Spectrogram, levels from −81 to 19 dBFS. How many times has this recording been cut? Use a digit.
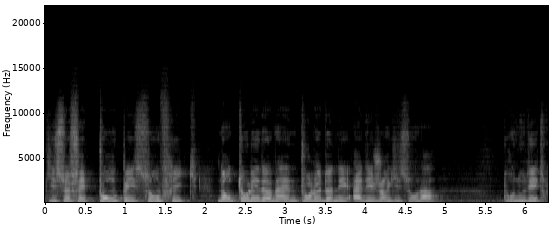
0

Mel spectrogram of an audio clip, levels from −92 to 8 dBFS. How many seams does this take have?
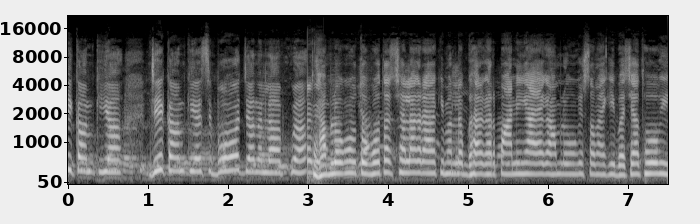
1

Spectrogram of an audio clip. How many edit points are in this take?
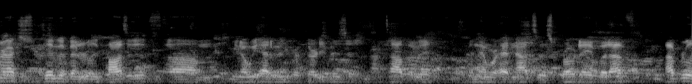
0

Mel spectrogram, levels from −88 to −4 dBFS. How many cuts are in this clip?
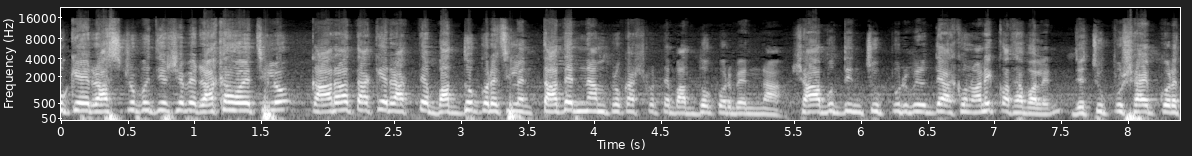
4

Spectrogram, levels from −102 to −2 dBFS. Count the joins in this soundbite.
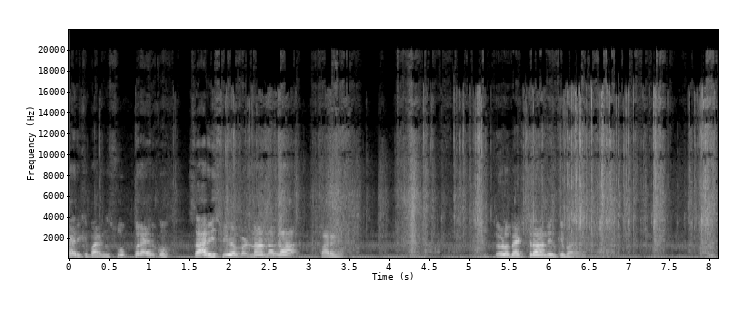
0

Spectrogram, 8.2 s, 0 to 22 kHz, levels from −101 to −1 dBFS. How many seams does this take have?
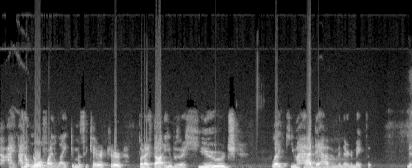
0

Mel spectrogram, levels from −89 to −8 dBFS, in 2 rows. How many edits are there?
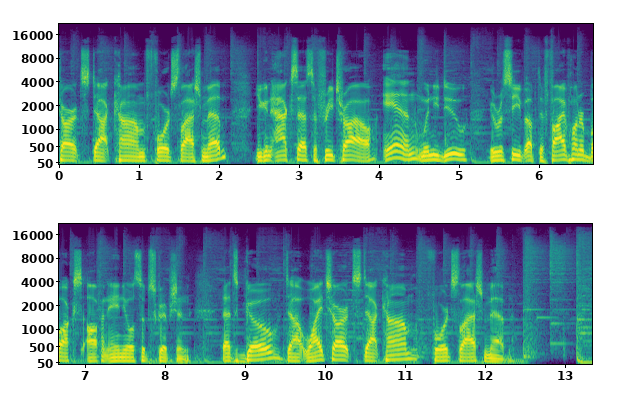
1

